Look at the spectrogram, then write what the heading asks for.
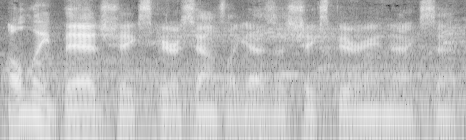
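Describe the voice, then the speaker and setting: A man's voice: deep voice, moderate pace, a loud crowd. Playful man with a Philadelphia accent. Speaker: play-by-play commentator. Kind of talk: sports commentary.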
